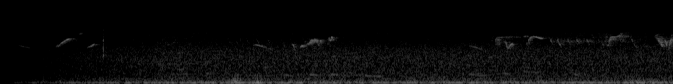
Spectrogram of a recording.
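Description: Faint outdoor ambience with small birds chirping: scattered short, high chirps over a steady background hiss and low rumble, fading in at the start.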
